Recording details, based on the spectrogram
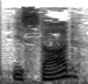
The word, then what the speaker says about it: Ystad: Kurt Wallander is a detective in the city of Ystad.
